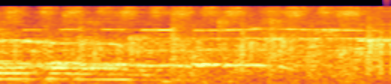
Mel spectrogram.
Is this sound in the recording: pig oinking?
no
